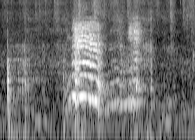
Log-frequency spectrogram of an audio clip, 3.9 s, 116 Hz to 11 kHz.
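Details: In a goat shed on a handmade farm, recorded 5 December 2023, a loud quavering bleat is followed by a softer, lower trailing call, with clicks and movement noise around them.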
